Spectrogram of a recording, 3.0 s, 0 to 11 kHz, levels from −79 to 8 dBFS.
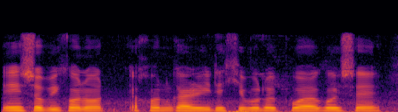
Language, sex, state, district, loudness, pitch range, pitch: Assamese, male, Assam, Sonitpur, -17 LUFS, 150-160 Hz, 155 Hz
